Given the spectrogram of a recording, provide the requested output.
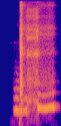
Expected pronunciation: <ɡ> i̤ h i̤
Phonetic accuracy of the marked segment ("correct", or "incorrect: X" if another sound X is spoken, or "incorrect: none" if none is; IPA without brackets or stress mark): correct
